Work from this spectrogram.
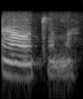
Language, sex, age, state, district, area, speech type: Telugu, female, 30-45, Andhra Pradesh, Kadapa, rural, conversation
